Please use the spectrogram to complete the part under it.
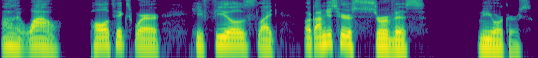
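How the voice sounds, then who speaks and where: A man's voice: medium pitch, unhurried, no echo, studio quality. A man co-hosting a podcast, chatting casually with lots of "like" and "you know" fillers. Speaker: podcast co-host. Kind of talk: casual chat.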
